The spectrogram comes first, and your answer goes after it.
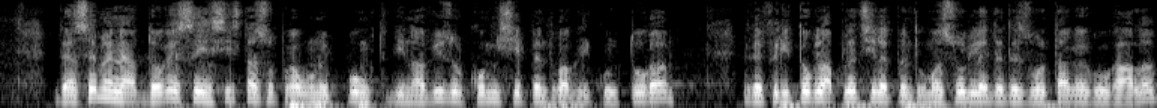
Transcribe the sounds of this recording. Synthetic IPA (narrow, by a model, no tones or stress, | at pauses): d̪e̞ase̞me̞nead̪o̞ɾe̞sksəinsist̪asupɾaunujpuŋkt̪d̪inavizulko̞misie̞jpe̞nt̪ɾuaɡɾikult̪uɾə | re̞fe̞ɾit̪o̞rʲlaplət̪sile̞pe̞nt̪ɾuməsuɾile̞d̪e̞d̪e̞zvo̞lt̪aɾe̞ɾuɾalə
